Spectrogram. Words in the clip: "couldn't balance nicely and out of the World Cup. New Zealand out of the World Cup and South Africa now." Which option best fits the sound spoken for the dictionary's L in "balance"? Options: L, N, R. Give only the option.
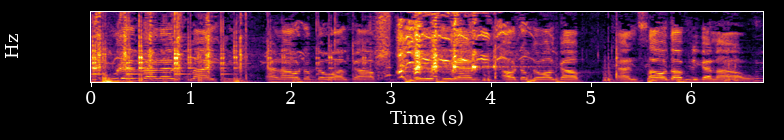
N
